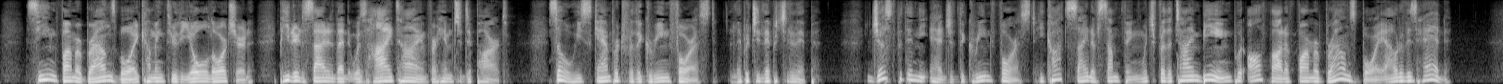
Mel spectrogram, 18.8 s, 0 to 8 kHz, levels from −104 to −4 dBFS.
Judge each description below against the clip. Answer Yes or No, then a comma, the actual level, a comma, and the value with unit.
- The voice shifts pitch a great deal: No, average, 4.2 semitones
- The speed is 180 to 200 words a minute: Yes, average, 190 wpm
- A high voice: No, low, 115 Hz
